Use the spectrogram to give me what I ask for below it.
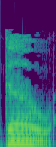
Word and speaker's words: go: 挺好的，可是 go 后面的这个一定要用一个双元音 go，而不是 I'm gonna go。 go 是一个汉语的发音，英文都会有 oh，有个滑动。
